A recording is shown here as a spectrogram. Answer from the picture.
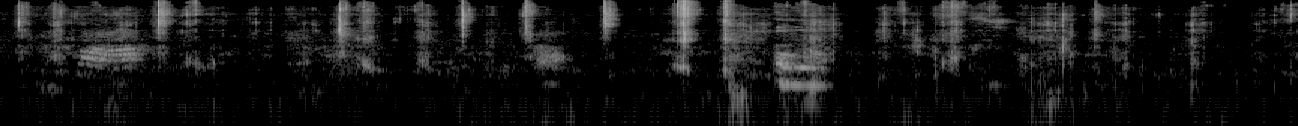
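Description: Faint close-up chewing of crispy rice-paper salad (bánh tráng trộn) with pork floss: scattered sharp crunches and crackles as the brittle rice paper breaks between the teeth.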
